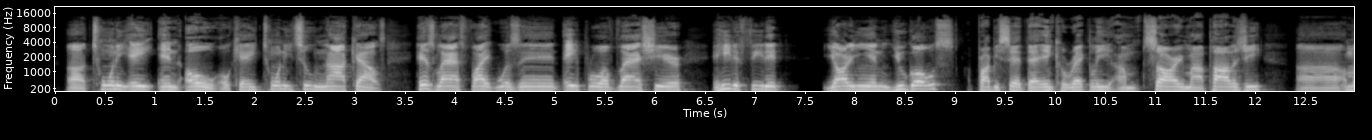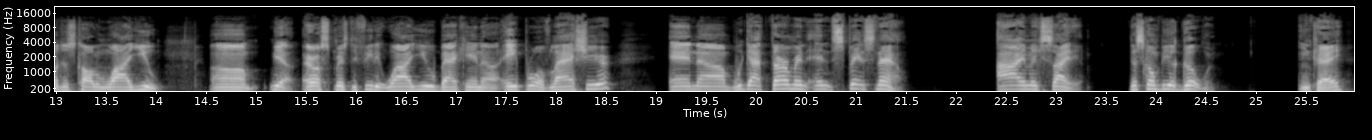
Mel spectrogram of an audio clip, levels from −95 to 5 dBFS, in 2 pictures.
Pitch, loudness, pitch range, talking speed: 155 Hz, -19 LUFS, 140-165 Hz, 160 wpm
